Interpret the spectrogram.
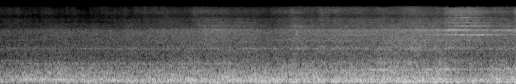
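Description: Heathrow Express electric train pulling slowly into the station, a rough rumble of wheels on the track that grows louder, with a thin wheel squeal starting near the end.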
